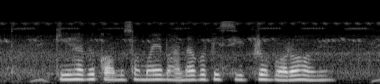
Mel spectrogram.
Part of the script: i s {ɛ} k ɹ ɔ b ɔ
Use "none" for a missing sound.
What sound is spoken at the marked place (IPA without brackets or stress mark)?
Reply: i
